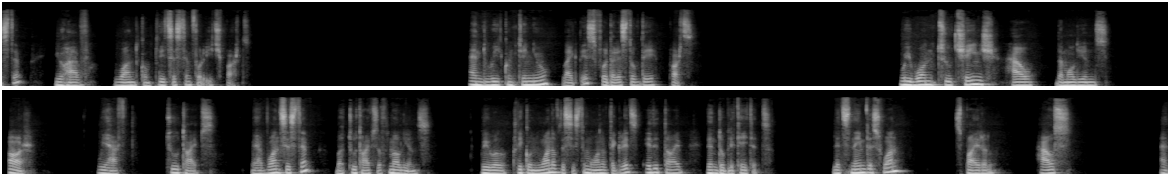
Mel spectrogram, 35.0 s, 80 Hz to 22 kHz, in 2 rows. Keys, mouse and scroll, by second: 0.2 click, 3.1 click, 4.6 click, 5.1 click, 5.6 click, 6.6 click, 7.5 Tab, 7.9 Tab, 8.5 click, 9.8 Tab, 10.5 click, 11.1 click, 11.2 click, 11.3 click, 11.4 Tab, 11.4 click, 11.5 Tab, 11.5 click, 11.5 click, 11.6 click, 11.7-12.2 Tab, 11.8 click, 11.9 click, 11.9 click, 12.0 click, 12.4 Tab, 12.5 click, 12.6 click, 12.6 Tab, 12.7 click, 12.8 Tab, 12.8 click, 12.9 click, 13.0 click, 13.1 Tab, 13.1 click, 13.2 click, 13.3 click, 13.9 Escape, 21.7 click, 27.9 click, 29.6 click, 31.6 click, 31.9 Caps_Lock, 32.3 s, 32.5 Caps_Lock, 32.7 p, 34.1-34.9 typing.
